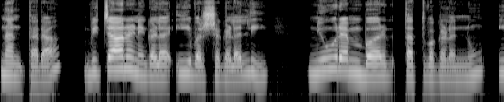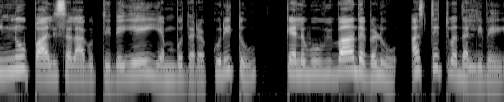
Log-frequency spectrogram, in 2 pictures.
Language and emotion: Kannada, neutral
